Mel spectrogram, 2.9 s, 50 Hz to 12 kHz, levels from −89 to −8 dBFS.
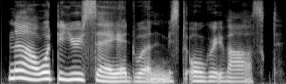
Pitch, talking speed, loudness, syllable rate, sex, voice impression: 200 Hz, 190 wpm, -17 LUFS, 4.9 syllables/s, female, very feminine, middle-aged, slightly thin, slightly tensed, slightly weak, bright, soft, clear, fluent, slightly raspy, slightly cute, intellectual, refreshing, sincere, very calm, very friendly, very reassuring, unique, very elegant, sweet, lively, very kind, slightly modest, slightly light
